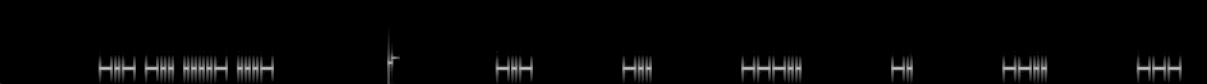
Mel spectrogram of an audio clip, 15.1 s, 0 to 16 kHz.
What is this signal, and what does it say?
Morse code, heard as a keyed tone, about 25 wpm, spaced as for 9 wpm, 700 Hz. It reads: KD4V KD8NZO
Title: USA Call Signs - 8x Character Spacing - 25wpm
